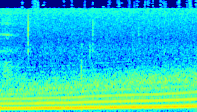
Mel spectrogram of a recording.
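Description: Decompression sound effect of a time machine arriving: a continuous mechanical whir with a low hum and stacked tones that slowly rise in pitch.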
